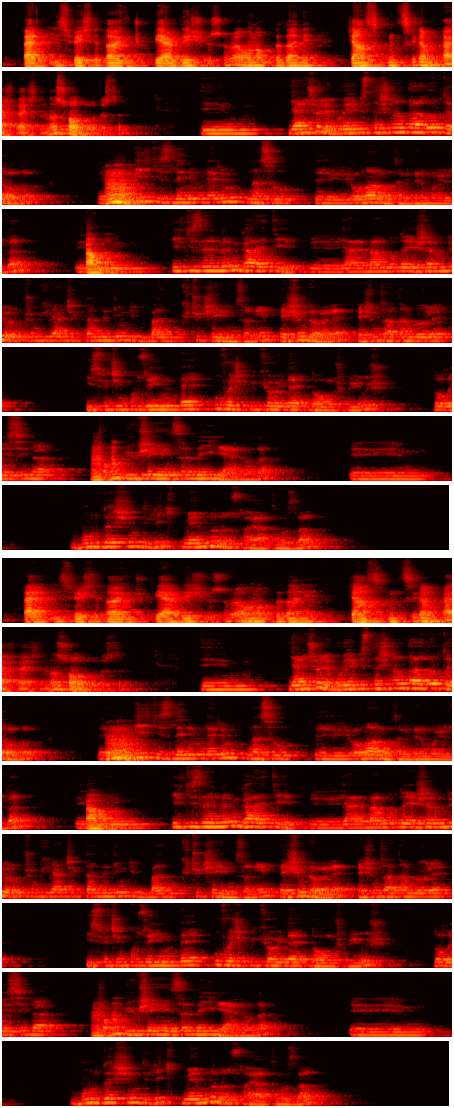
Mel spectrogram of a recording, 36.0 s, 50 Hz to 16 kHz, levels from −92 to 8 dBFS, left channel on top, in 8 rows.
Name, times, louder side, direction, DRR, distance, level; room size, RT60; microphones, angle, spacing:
voice 1, 0.2-1.2 1.5-3.1 3.5-5.6 10.0-10.4 14.3-14.7 27.9-28.2, left 3 dB, 85° left, 5 dB, 0.4 m, -35 dB
voice 2, 6.5-7.0 7.4-9.3 10.0-13.7 14.2-14.9 15.2-22.4 23.3-26.3 26.8-27.5 28.0-29.7 30.5-31.2 32.2-34.8, equal, 5° right, -3 dB, 0.5 m, -42 dB
2.6 x 2.3 x 2.7 m, 0.62 s
head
